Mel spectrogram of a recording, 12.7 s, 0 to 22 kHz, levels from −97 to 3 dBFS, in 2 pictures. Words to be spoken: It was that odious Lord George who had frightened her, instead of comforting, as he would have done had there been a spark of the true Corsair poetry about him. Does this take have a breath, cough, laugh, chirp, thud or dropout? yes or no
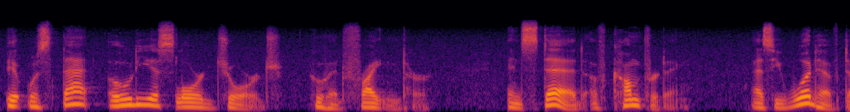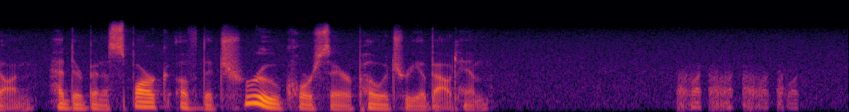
yes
